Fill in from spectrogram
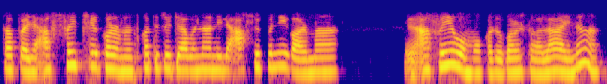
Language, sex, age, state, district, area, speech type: Nepali, female, 18-30, West Bengal, Kalimpong, rural, conversation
